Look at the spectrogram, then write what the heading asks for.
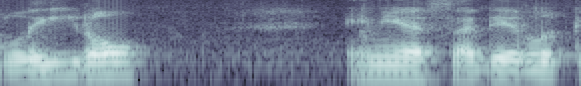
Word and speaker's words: Lidl: store that opened up near us it's called Lidl and yes I did look up the pronunciation and that's how you say it it's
